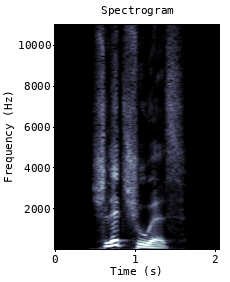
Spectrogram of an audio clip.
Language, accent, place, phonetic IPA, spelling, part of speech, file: German, Germany, Berlin, [ˈʃlɪtˌʃuːəs], Schlittschuhes, noun, De-Schlittschuhes.ogg
- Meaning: genitive singular of Schlittschuh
